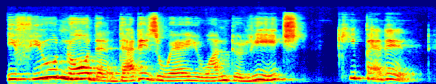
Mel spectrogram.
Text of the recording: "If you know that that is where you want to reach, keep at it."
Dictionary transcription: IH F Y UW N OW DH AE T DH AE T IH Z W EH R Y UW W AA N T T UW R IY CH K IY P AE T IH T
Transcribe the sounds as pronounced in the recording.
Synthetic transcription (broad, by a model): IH F Y UW N OW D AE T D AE T IH Z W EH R Y UW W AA N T T UW R IY CH K IY P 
